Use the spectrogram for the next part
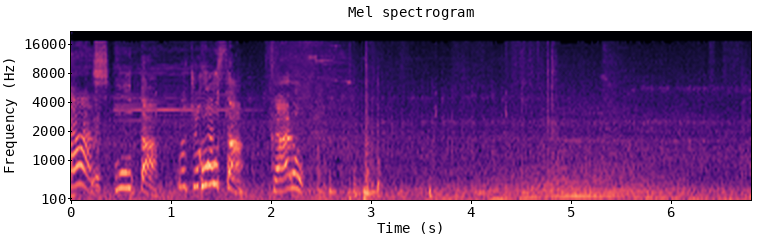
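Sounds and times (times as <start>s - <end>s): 
speech: 0.5s - 2.6s
car engine revving before crashing into a bus: 2.0s - 6.7s.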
